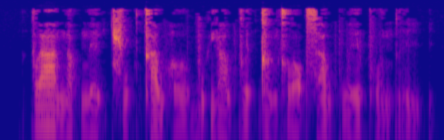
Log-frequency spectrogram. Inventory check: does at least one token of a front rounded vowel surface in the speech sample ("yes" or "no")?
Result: no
